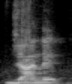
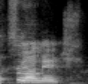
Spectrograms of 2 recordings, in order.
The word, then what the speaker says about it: Pjanic: let go Janet. I don't know how to pronounce Janic, or you know. So Pjanic. yes, Pjanic.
